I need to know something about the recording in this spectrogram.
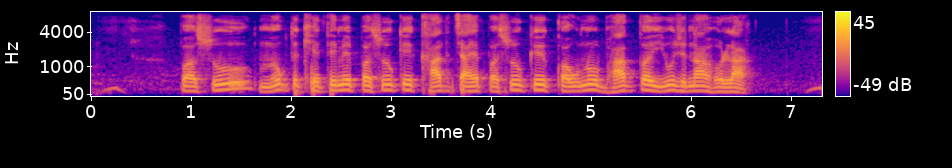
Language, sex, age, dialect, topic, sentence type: Bhojpuri, male, 25-30, Western, agriculture, statement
